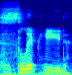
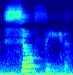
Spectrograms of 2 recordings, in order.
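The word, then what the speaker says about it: Silpheed: game called still feed I pronounce it wrong for the first year I had it I think slip heed I call it like slip heat I think right yeah yeah definitely still feed so I was like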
